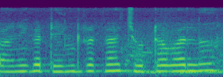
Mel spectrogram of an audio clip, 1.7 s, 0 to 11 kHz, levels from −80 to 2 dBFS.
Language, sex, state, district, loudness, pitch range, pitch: Hindi, female, Maharashtra, Aurangabad, -16 LUFS, 250-270 Hz, 265 Hz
